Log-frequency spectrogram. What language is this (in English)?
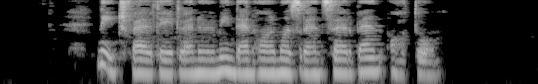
Hungarian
